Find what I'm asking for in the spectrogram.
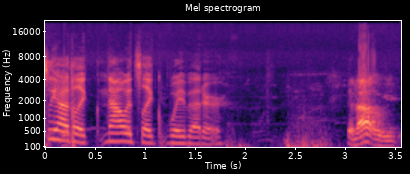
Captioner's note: breath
